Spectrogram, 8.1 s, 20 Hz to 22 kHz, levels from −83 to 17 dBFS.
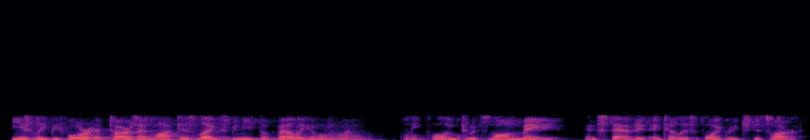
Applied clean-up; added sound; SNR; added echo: neural mask model DeepFilterNet 3.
